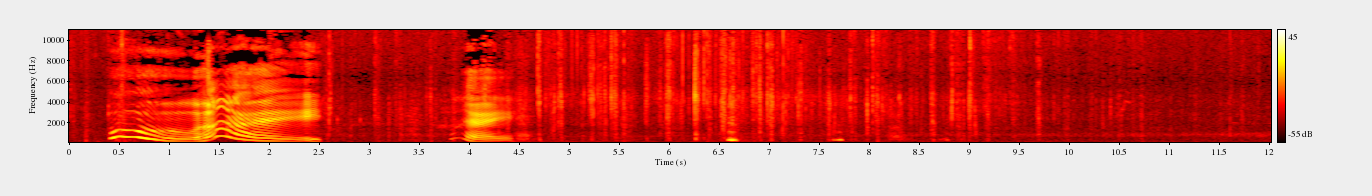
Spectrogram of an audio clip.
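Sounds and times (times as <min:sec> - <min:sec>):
horse hooves on dry dirt: 0:00.0 - 0:12.0.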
